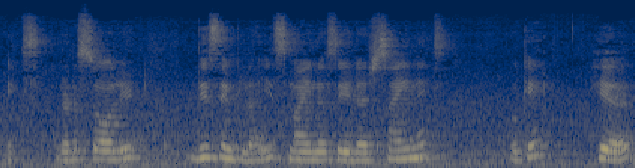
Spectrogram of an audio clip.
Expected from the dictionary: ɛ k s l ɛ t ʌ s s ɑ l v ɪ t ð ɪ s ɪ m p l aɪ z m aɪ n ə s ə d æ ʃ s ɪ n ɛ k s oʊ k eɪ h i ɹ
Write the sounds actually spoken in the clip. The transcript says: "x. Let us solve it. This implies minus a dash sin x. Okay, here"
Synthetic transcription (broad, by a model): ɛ k s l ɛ t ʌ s s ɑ l ɪ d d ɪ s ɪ m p l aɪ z m aɪ n ə s ə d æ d s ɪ n ɛ k s oʊ k eɪ h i ɹ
